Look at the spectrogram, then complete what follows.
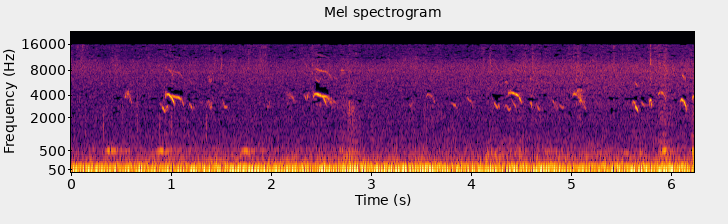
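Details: Village hens and chicks grazing under a protective cage on a clear summer day, the chicks hunting flies. Thin, high, arching peeps come in scattered bursts over faint low hen clucks and a steady low rumble.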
